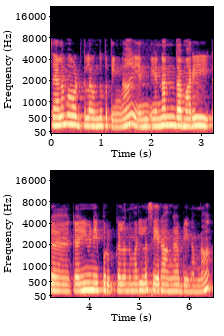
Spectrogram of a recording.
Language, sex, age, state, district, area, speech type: Tamil, female, 45-60, Tamil Nadu, Salem, rural, spontaneous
